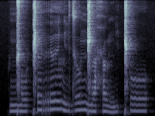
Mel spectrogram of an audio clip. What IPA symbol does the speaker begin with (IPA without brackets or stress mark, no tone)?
ŋ͡ǁ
